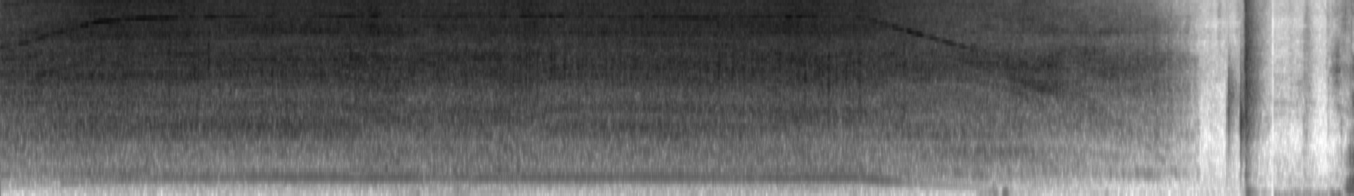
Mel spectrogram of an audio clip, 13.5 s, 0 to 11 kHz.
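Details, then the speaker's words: Old variable-speed 110 V angle grinder: holds a steady but low, lazy whine for about eight seconds, then winds down at only about half speed; the speed controller is suspected. "SS Le she only running half speed no thought I might have been 240 volt machine and they just put a 110 volt plug on it but it is 110"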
